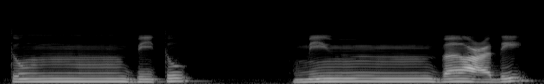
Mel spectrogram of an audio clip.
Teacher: نون ساکن یا تنوین کے بعد حرف با آ جائے تو ہم نون کی آواز کو میم سے بدل کر پڑھتے ہیں اور غنہ بھی کرتے ہیں.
